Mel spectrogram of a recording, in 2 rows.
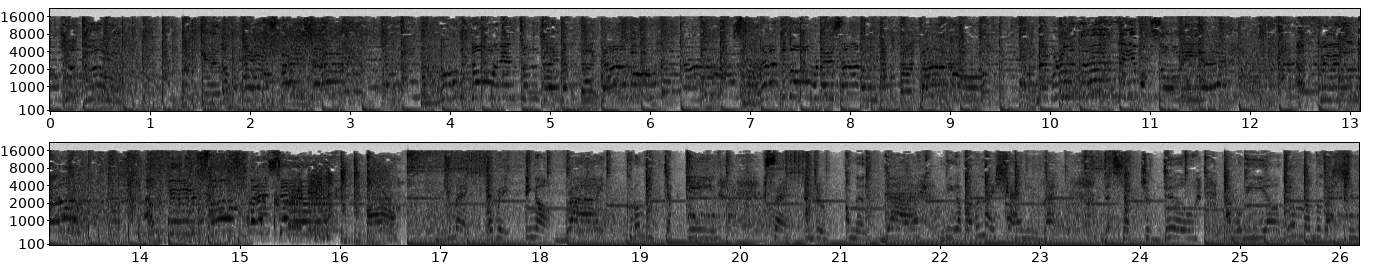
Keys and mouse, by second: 4.2-7.6 typing, 10.7 e, 11.5 e, 12.2 e, 13.0 e, 14.5 e, 16.5 e, 17.7-20.7 typing, 22.4 e, 23.7 e, 24.4 e.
